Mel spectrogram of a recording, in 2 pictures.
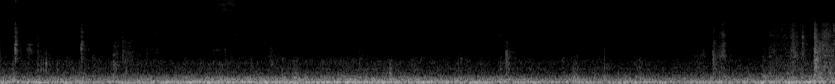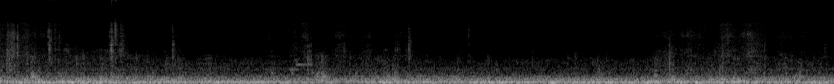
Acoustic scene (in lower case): car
